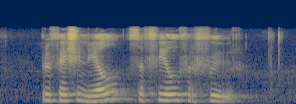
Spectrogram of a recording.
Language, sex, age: Afrikaans, female, 22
